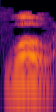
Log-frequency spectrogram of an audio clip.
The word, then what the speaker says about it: Gou: And the owner of this company, a man named Terry Gou, or it's Guo, actually, I believe is the way they pronounce it, Chairman Terry Guo.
